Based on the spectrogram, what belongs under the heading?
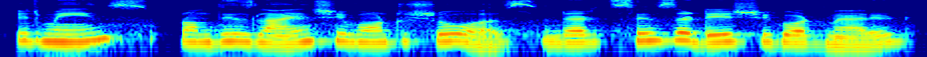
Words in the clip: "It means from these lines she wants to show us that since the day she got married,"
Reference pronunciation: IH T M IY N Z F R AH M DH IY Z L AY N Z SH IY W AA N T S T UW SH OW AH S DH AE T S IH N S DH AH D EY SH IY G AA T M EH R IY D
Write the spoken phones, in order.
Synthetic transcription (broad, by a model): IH T M IY N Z F R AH M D IY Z L AY N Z SH IY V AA N T T UW SH OW AH S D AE T S IH N S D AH D EY SH IY G AA T M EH R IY D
